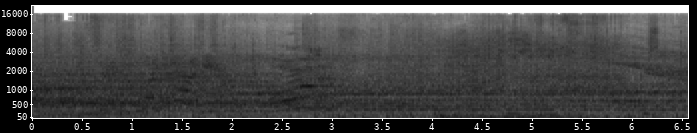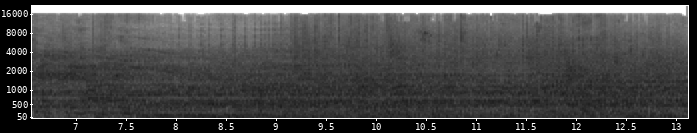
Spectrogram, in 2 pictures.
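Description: A swirling vortex roars with a deep rumble.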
